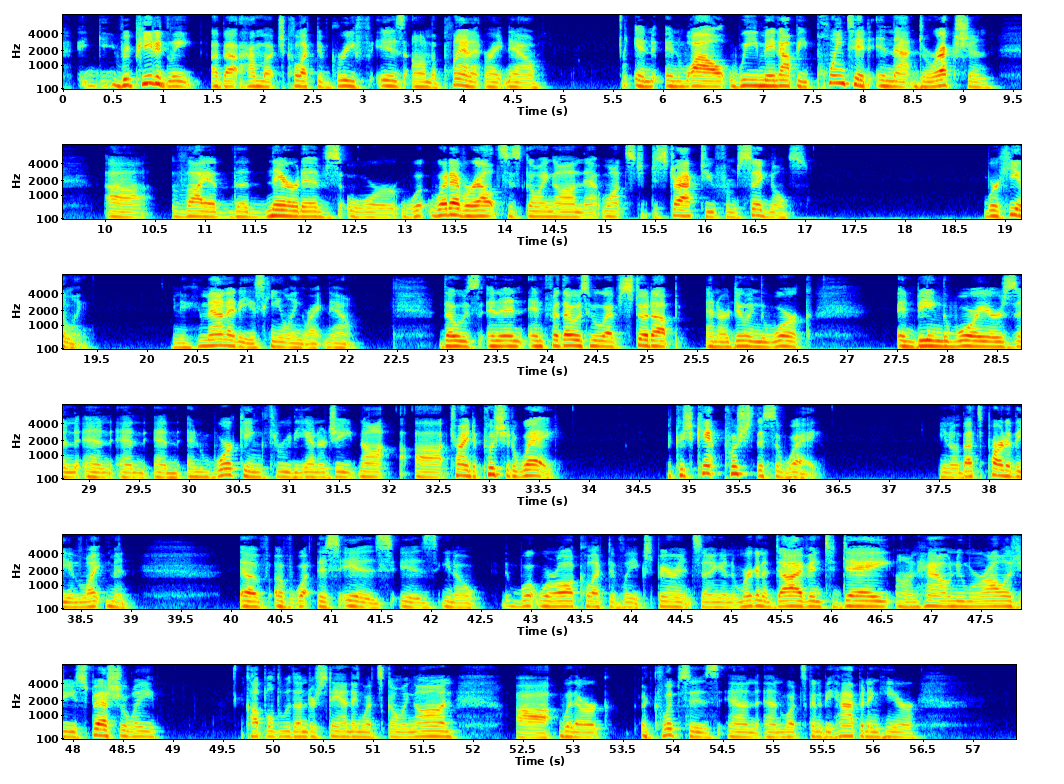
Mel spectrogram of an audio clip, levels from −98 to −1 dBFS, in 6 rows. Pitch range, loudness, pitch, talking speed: 140-170 Hz, -24 LUFS, 155 Hz, 145 wpm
